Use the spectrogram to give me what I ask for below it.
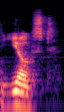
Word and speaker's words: Yoast: WordPress for SEO is called Yoast rhymes with toast what's with the why why o ast and this plug-in actively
